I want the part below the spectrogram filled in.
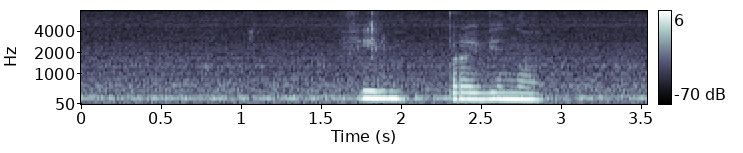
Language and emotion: Russian, neutral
